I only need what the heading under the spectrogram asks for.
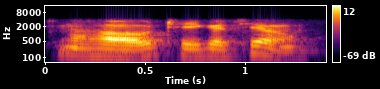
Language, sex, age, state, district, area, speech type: Odia, male, 30-45, Odisha, Dhenkanal, rural, conversation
